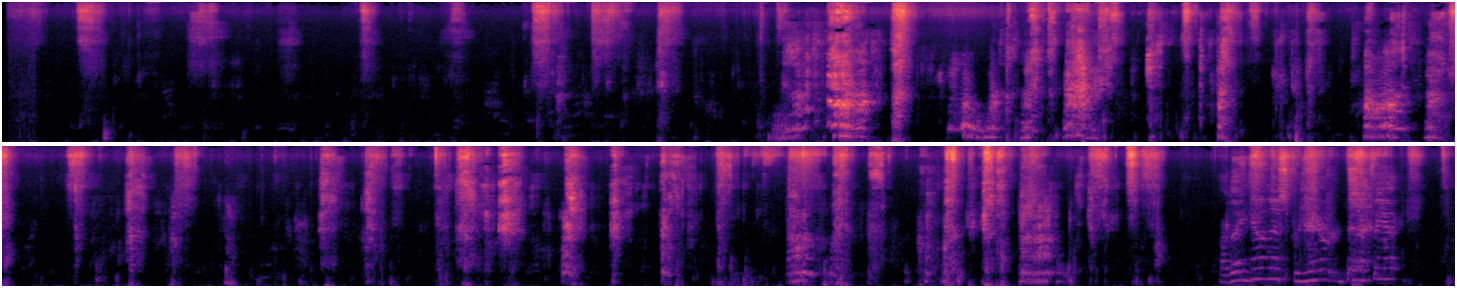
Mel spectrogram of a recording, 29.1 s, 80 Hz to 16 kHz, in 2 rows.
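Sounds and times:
dogs growling: 0:05.3 - 0:26.8.

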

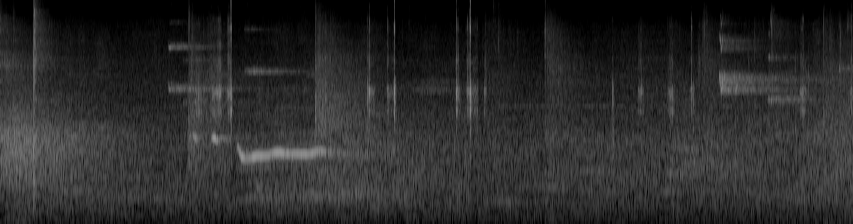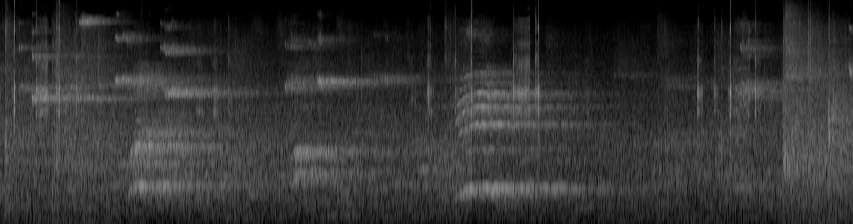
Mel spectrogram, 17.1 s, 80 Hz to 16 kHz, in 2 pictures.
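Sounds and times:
sneaker squeaking on court floor: 0:01.7 - 0:02.3, 0:06.9 - 0:13.0, 0:15.1 - 0:17.0.

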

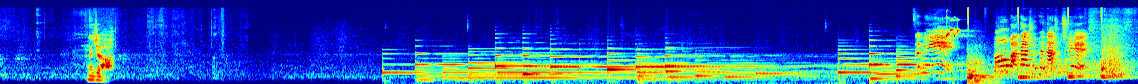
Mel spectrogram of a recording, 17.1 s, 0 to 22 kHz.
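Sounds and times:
soft slow piano music: 0:05.7 - 0:17.0.

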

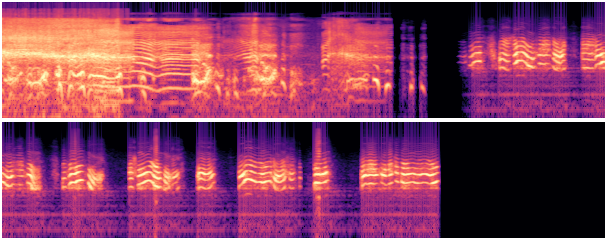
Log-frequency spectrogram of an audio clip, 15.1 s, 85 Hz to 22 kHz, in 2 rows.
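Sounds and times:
baby laughing: 0:00.0 - 0:05.0, 0:05.8 - 0:13.0.

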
